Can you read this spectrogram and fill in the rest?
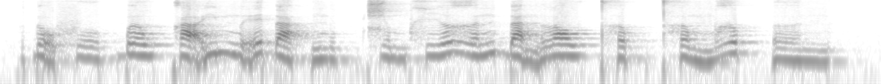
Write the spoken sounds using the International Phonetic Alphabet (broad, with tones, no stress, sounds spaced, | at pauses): ɗ o̰˧˨ f o̤˨˩ ɓ ə˧ w k a̰˧˥ j m ḛ˧˥ ɗ a˨˩ k̚ m o˨˩ p̚ t͡ɕ ə̤˨˩ m x i˨˦ ə̯ ɣ ə˨˦ n ɗ a̰˧˨ n l ɔ˧ w t̪ʰ ə˨˩ p̚ t̪ʰ ə˧˩ m ɣ ə˦˥ p̚ ʔ ə̤˨˩ n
